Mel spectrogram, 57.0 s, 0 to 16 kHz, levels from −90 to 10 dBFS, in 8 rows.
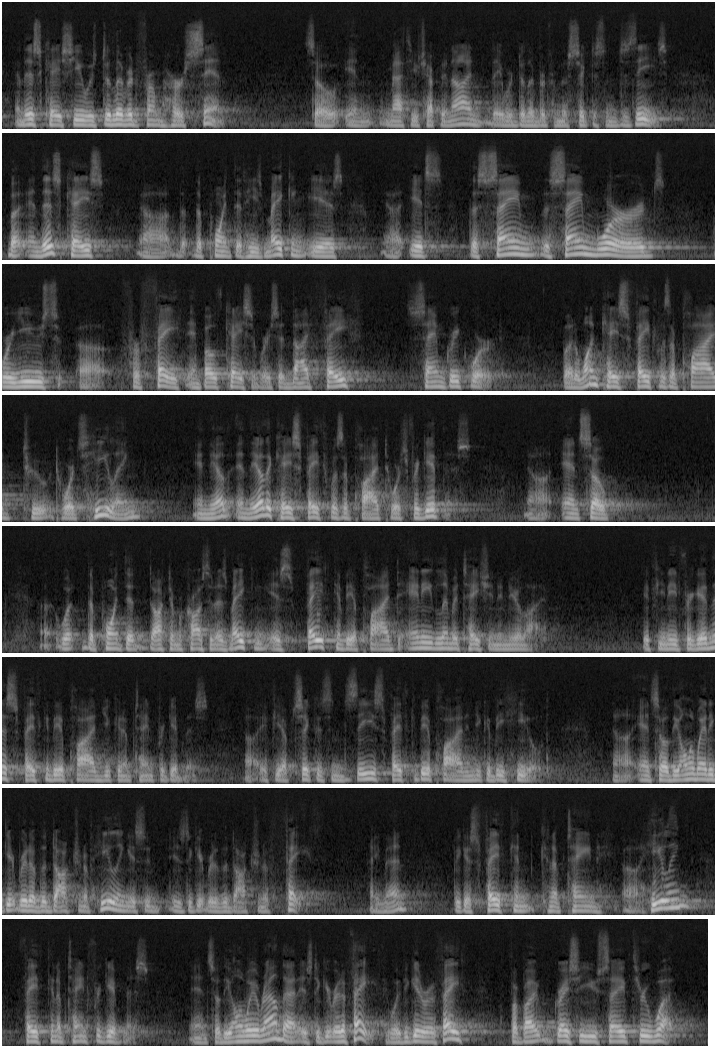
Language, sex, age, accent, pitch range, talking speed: English, male, 60-79, American, 125-150 Hz, 205 wpm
